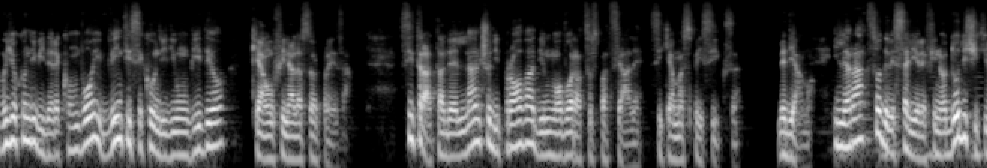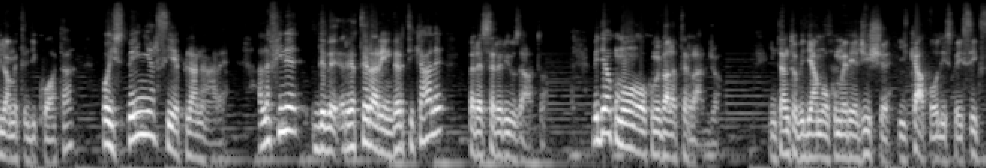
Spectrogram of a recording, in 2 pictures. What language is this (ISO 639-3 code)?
ita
